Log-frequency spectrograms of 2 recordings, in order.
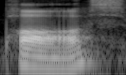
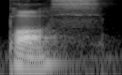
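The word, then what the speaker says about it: πᾶς: The circumflex guarantees that it's a long alpha. In particular, it would also indicate a rising and falling pitch, but I am not pronouncing that. So I'm just pronouncing it as a long alpha, since a circumflex guarantees that a vowel is long. Anyway, having explained that about why I'm saying pass rather than pās, let me explain how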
